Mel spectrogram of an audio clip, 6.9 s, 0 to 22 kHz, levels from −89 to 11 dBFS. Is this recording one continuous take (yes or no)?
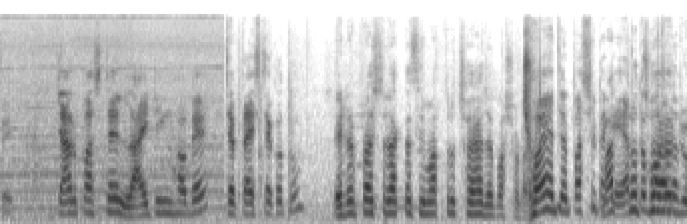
no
